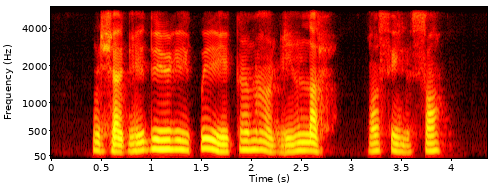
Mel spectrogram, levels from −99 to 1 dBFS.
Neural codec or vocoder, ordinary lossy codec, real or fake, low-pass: autoencoder, 22.05 kHz, a latent of 192 numbers a frame, VITS, trained on one speaker; none; fake; 5.4 kHz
